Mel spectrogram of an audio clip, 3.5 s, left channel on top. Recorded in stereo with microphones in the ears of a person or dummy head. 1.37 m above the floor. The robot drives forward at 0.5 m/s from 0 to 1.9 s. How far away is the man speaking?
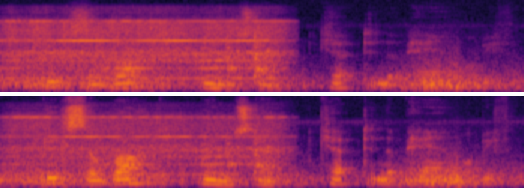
About 1.2 m.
